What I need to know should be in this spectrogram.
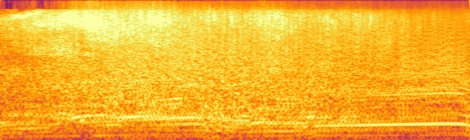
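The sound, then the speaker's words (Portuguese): A Porsche drives past with a loud engine roar that shifts in pitch as it goes by. The roar stays strong and continuous throughout, with no voices. “Caralho, passou uma Porsche aqui, mano.”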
